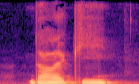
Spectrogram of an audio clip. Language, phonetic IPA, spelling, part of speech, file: Czech, [ˈdalɛkiː], daleký, adjective, Cs-daleký.ogg
- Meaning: far, distant, remote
